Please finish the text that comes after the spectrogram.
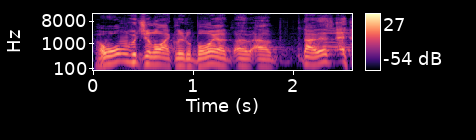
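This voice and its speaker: A man's voice: fairly high pitch, expressive, fast, dark tone. An Australian man acting as MC at an outdoor event, handing out prizes with playful, teasing crowd banter.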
